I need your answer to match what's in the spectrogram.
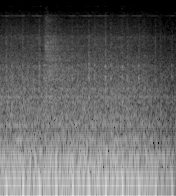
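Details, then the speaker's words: Training demonstration of an engine running rough, defined as vibration from inconsistent power production and contrasted with a miss: uneven, lumpy low idle with irregular thumps and a shaky beat. "Let's compare the sound of an engine missing with the sound of an engine running rough so you can hear the difference."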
